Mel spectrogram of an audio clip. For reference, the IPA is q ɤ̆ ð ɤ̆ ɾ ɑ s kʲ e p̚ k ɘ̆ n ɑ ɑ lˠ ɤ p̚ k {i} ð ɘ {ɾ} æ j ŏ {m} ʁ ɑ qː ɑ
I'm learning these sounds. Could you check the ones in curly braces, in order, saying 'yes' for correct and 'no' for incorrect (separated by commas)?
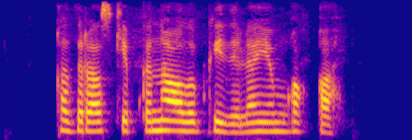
yes, no, yes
